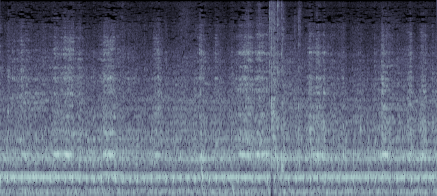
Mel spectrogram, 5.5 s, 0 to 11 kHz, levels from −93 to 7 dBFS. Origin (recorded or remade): recorded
